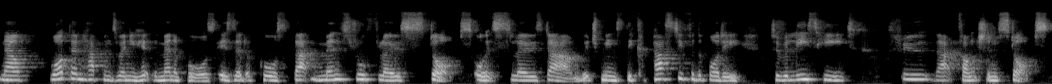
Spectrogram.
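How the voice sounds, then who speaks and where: A woman speaks at a moderate pace with a medium pitch and ordinary pitch variation. Her tone is dark and mellow, and somewhat breathy. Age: 40s. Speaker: Chinese medicine practitioner. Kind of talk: interview.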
